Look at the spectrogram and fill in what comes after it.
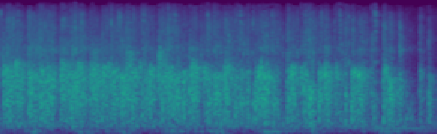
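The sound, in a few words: congregation applauding and cheering in church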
